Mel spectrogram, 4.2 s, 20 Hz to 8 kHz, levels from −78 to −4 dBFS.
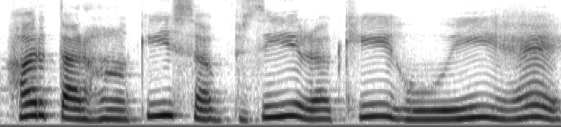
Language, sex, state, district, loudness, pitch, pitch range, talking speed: Hindi, female, Madhya Pradesh, Bhopal, -17 LUFS, 235 Hz, 220-275 Hz, 100 wpm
